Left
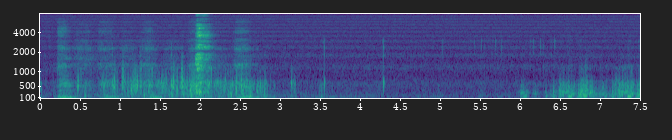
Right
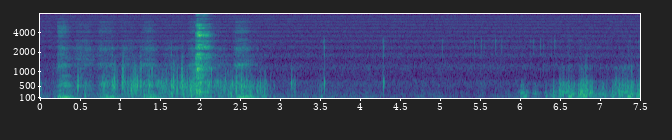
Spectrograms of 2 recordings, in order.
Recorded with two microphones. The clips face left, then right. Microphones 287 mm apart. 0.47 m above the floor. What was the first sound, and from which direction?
Breathing, 20° right (ahead or behind).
